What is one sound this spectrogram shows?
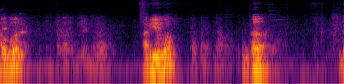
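A man speaks clearly and slowly, explaining, close by.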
